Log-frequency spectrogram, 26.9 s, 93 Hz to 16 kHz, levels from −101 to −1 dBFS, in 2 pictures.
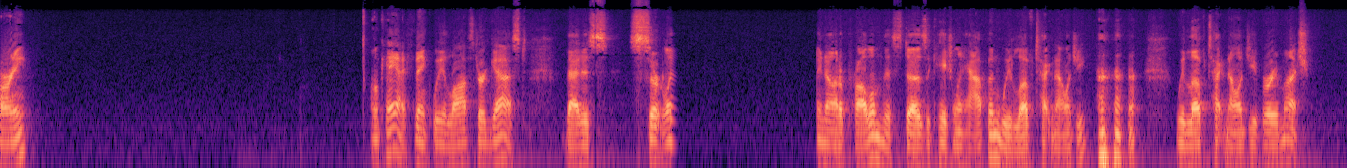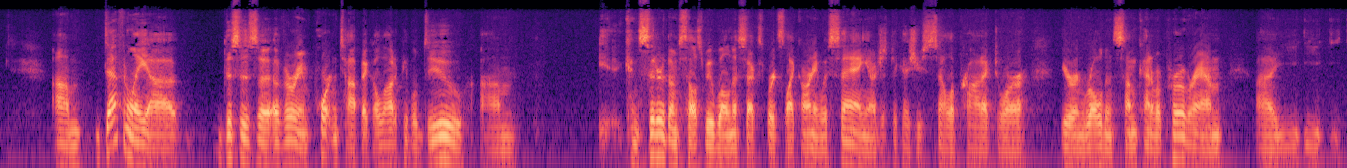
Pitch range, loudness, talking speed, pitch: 85-115 Hz, -21 LUFS, 160 wpm, 95 Hz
